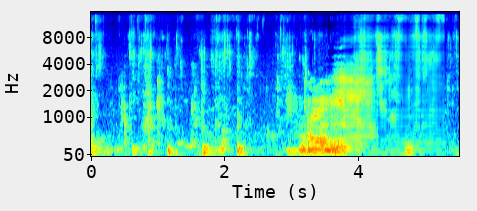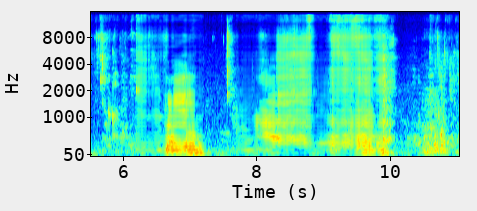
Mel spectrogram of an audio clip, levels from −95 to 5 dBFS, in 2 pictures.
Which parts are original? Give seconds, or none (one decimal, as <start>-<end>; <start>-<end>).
0.0-3.8; 5.3-6.2; 7.2-7.7; 9.9-11.0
